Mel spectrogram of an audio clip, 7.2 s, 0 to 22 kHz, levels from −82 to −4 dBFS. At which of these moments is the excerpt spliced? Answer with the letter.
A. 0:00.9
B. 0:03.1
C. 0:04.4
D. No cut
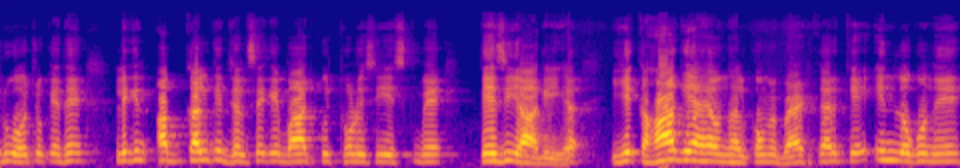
C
